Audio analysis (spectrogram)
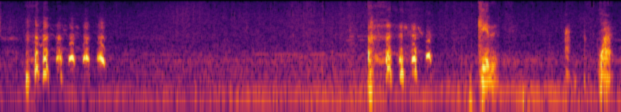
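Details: Aggie, a Yorkshire Terrier puppy, plays in the snow, giving quick bursts of short, high, nasal yaps in a rapid run, then scattered single yaps later. A person talks and laughs in between.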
